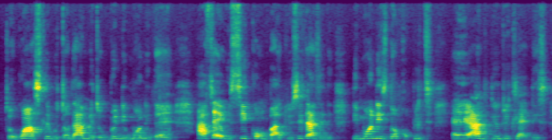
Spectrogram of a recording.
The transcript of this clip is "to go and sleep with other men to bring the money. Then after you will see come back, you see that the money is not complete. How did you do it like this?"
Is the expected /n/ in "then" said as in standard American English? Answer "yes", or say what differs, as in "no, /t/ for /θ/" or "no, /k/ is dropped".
no, /n/ is dropped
